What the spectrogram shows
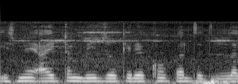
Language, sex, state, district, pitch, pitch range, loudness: Hindi, male, Rajasthan, Bikaner, 145 Hz, 140-150 Hz, -16 LUFS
